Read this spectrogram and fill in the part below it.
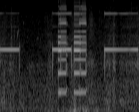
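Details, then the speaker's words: DJI Neo flown in manual FPV mode after a crash on a windy day: high, steady electronic beeps in half-second bursts with short gaps, hard to hear as wind carries the sound; crash locator beep. "The sound was just getting carried away by the wind."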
